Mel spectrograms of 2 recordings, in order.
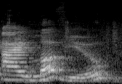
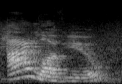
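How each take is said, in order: First: The stress falls on the word love. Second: The stress falls on the word I. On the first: I love you rather than hate you. "that means that I love you as opposed to hating you" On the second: It is me, not someone else, who loves you. "that means I love you as opposed to somebody else loving you"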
